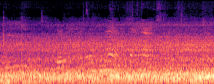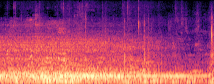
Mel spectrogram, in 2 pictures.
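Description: A steady low rumble with a constant droning hum, swelling a little past the middle, with faint children's voices over it.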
